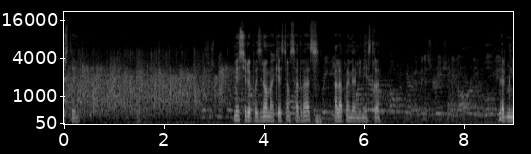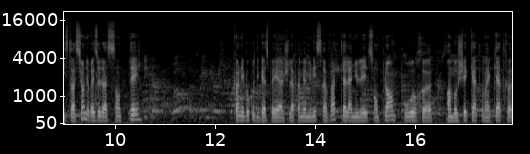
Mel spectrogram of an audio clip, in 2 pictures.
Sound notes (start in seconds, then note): 3.3 applause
